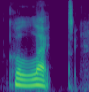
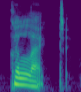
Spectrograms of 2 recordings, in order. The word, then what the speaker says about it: collect: So we try we try to pronounce this word as collect with emphasizing on the second syllable collect.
